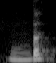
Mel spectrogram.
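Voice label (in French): son b, Russian; phonetique et graphie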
